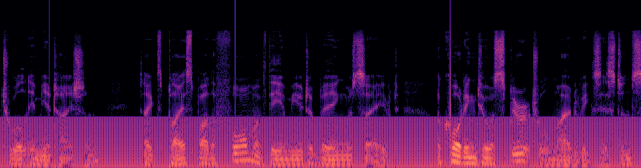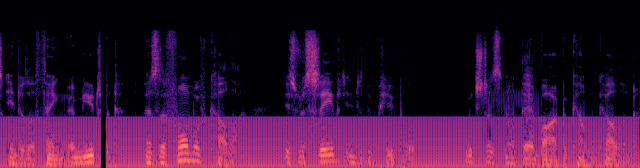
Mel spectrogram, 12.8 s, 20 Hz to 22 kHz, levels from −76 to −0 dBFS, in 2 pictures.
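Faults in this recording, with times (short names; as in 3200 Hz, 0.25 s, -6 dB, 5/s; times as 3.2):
buzz 60 Hz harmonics 22 -31 dBFS
0.5 pop -14 dBFS
2.36 pop -8 dBFS
4.51 pop -5 dBFS
7.42–7.48 gap 62 ms
11.22–11.82 clipped -22 dBFS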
